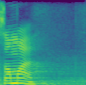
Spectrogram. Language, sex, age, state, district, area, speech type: Hindi, female, 30-45, Bihar, Begusarai, rural, read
